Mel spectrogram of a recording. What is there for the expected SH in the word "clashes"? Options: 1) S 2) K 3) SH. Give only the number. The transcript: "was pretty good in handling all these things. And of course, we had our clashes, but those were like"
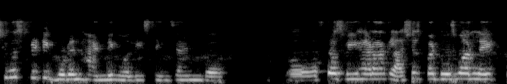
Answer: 1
